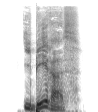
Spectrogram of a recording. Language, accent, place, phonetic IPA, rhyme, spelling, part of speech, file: German, Germany, Berlin, [iˈbeːʁɐs], -eːʁɐs, Iberers, noun, De-Iberers.ogg
- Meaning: genitive singular of Iberer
